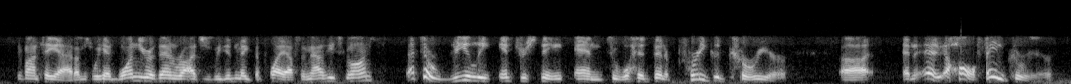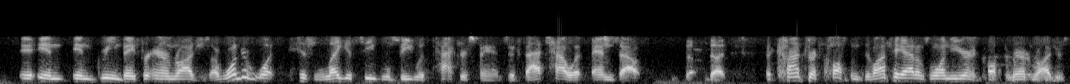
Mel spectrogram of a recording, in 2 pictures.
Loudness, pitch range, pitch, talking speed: -16 LUFS, 130-155 Hz, 140 Hz, 215 wpm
